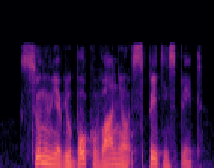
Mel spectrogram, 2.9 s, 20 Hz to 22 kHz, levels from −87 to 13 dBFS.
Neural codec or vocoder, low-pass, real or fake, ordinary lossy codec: codec, 24 kHz, 3 kbps, HILCodec; 7.2 kHz; fake; none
